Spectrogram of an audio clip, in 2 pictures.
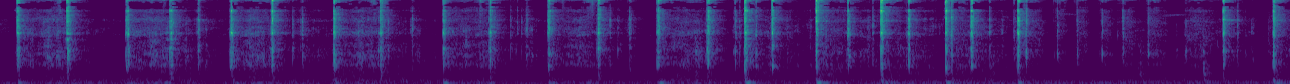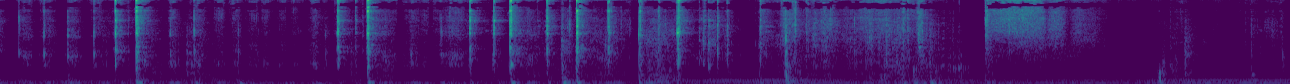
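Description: A hand brayer rolling tacky acrylic paint back and forth over a gel printing plate, making a quick, irregular run of sharp sticky clicks. Near the end there is a short rustle as the paper laid on the plate is pressed by hand.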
